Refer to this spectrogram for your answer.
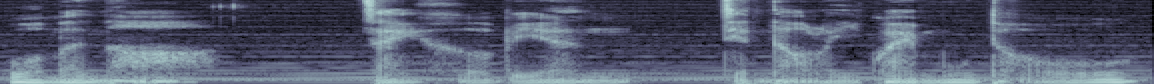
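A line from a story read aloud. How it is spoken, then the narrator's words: Slow, drawling. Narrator (Chinese): 老山羊慢吞吞的说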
